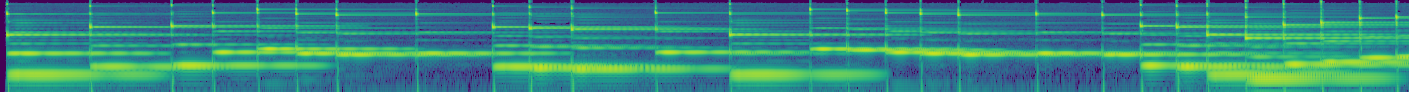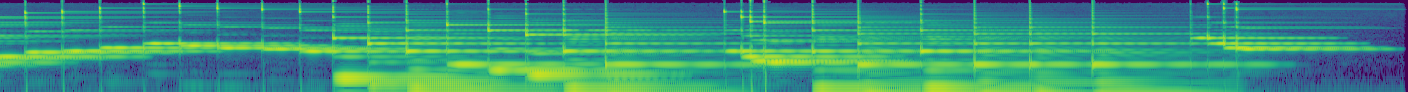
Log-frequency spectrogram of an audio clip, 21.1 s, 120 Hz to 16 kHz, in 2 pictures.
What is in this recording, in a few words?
Fantasy, Casio MT-600; Tones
